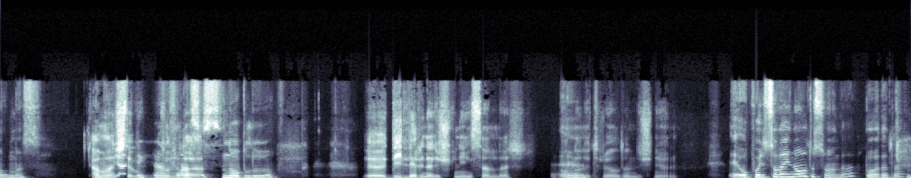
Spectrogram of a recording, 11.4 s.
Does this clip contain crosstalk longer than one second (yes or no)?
yes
